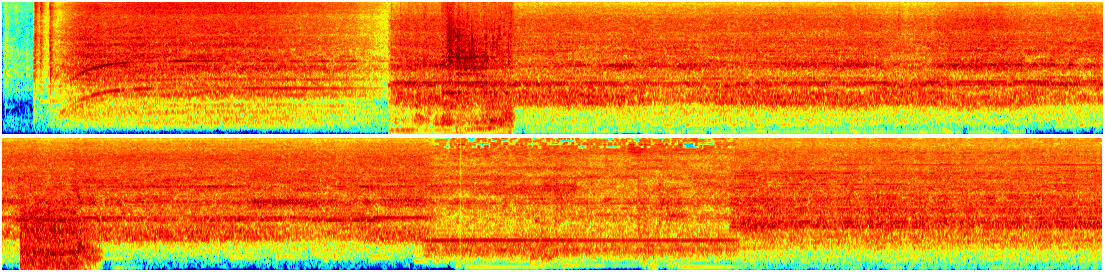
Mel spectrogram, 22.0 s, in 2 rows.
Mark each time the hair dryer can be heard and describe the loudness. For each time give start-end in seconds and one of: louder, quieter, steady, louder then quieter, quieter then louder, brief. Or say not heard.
0.0-21.9 steady.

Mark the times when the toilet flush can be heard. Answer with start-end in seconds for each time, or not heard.
3.9-5.2, 11.2-12.0, 16.1-17.9.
